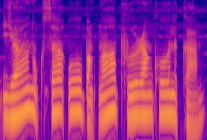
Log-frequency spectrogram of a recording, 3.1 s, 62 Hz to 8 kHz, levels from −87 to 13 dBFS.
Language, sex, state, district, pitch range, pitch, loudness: Garo, male, Meghalaya, South Garo Hills, 140-170 Hz, 150 Hz, -19 LUFS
